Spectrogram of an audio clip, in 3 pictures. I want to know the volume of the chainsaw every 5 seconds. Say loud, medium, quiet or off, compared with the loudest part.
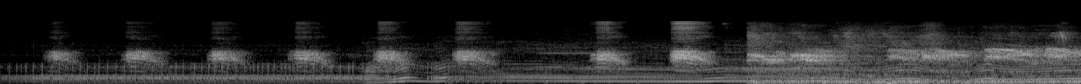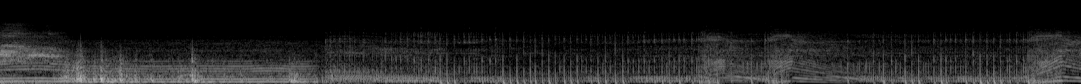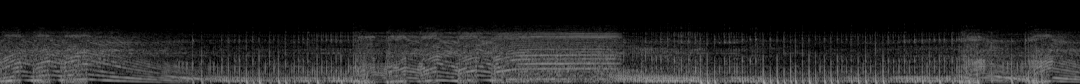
medium, loud, loud, medium, loud, loud, loud.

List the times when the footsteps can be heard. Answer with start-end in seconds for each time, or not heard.
not heard.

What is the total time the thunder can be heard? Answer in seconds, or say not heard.
3 s.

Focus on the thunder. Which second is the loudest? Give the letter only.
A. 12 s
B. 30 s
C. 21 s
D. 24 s
A.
